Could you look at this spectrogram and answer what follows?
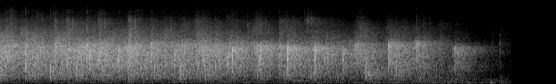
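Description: Audience applauding, many hands clapping at once, dying away near the end and then cutting off abruptly.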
